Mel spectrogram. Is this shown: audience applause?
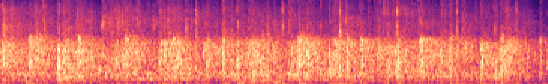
yes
